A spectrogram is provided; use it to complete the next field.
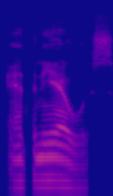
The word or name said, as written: Anthony Edwards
